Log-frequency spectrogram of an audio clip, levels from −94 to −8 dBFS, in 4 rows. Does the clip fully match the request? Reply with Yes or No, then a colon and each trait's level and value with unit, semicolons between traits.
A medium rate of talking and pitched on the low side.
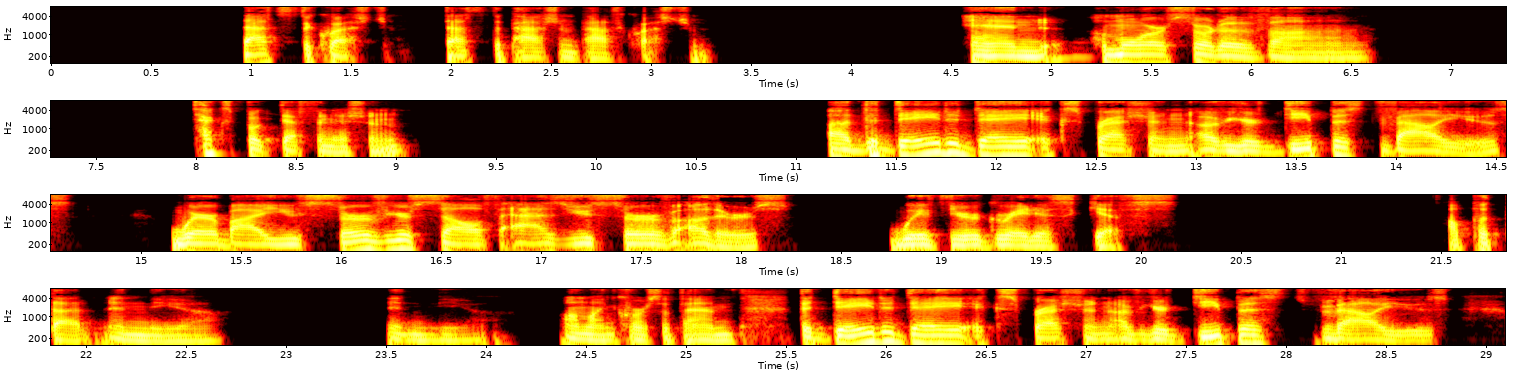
No: slow, 120 wpm; very low, 90 Hz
